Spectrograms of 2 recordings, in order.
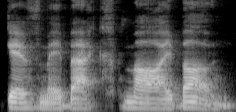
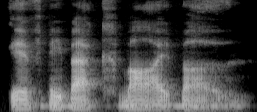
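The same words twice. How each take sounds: First: It is said more loudly. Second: It is said quietly.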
